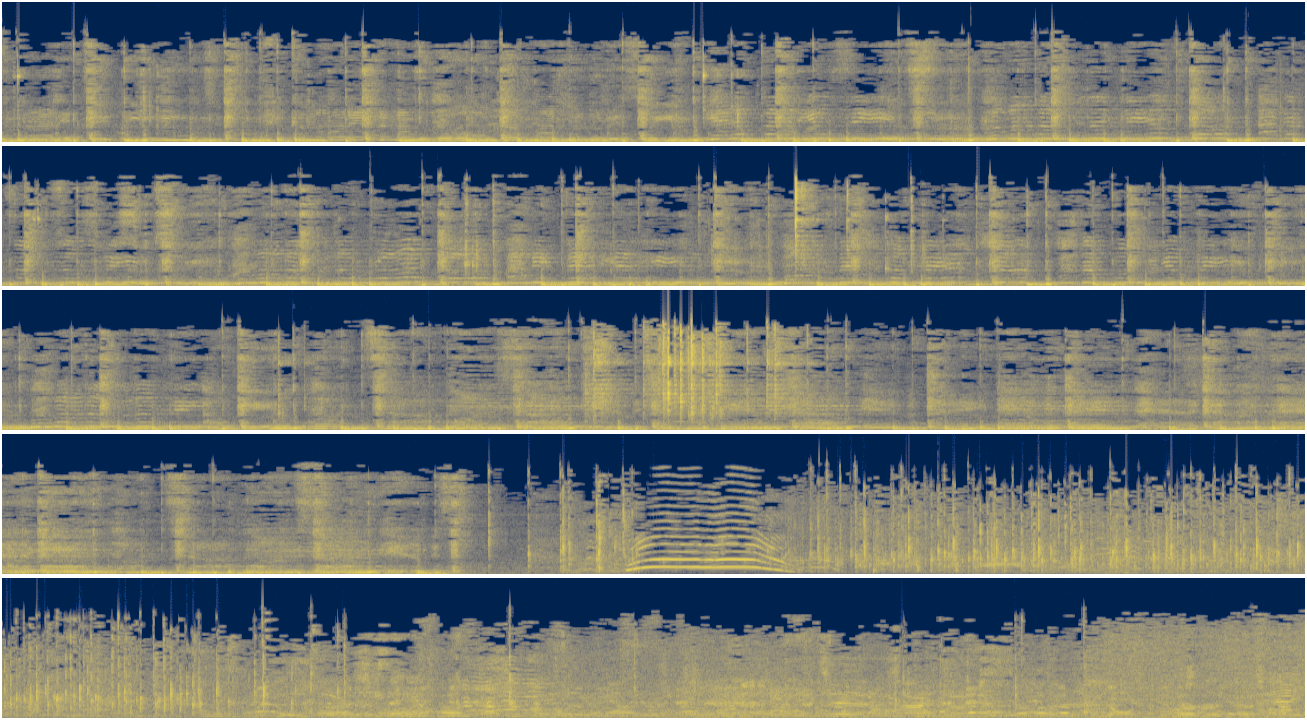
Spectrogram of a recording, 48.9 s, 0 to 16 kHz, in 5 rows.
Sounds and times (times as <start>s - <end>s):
Chatter: 36.6s - 48.8s
Speech: 40.7s - 48.8s.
